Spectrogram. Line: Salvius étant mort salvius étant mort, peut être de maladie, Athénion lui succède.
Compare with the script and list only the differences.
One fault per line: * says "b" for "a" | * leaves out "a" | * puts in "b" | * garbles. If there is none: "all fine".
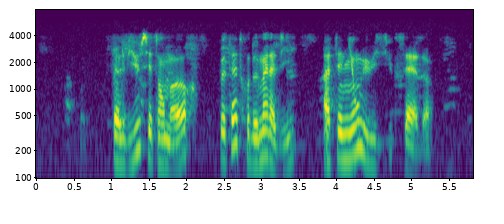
* leaves out "salvius étant mort"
